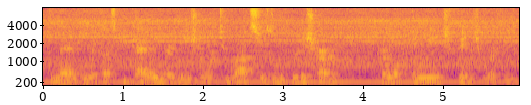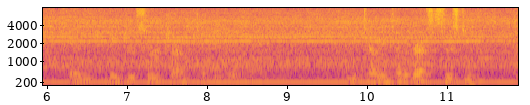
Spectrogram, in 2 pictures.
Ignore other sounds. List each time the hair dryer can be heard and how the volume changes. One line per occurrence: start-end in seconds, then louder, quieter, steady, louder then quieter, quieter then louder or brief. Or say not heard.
0.0-11.8 steady.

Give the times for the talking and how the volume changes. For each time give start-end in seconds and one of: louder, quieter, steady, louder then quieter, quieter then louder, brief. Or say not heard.
0.0-8.8 quieter
9.7-11.8 brief.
